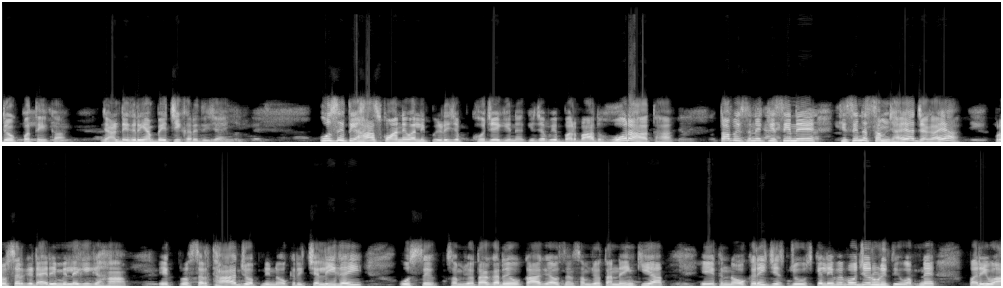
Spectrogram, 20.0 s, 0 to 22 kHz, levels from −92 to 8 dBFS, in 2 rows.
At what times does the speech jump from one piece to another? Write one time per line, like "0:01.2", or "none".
none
